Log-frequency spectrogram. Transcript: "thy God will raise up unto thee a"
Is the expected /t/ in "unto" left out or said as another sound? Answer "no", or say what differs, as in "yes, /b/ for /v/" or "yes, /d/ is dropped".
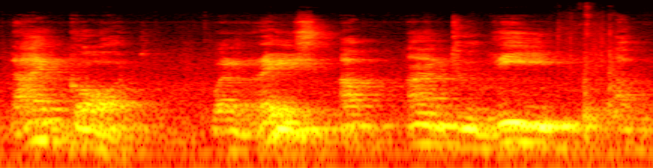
no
